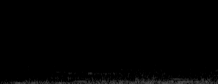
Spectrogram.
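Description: Near silence: faint room tone with a low, steady hum.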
